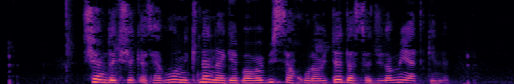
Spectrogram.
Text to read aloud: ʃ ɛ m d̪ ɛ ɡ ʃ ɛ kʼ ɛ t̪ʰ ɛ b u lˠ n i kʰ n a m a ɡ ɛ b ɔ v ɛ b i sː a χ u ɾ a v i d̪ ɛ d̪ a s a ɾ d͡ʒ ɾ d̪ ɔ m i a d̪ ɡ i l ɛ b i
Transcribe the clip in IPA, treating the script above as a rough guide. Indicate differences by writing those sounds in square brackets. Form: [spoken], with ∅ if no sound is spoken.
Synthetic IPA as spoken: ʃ ɛ m d̪ ɛ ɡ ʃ ɛ kʼ ɛ t̪ʰ ɛ b u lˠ n i kʰ n a [n] a ɡ ɛ b ɔ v ɛ b i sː a χ u ɾ a v i d̪ [a] d̪ a s a [∅] d͡ʒ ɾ d̪ ɔ m i a d̪ ɡ i l ɛ b i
